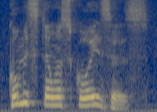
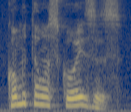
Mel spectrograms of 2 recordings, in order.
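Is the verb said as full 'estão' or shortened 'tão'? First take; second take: full; shortened. First: The verb is said in full, as estão. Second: The verb is shortened to tão, dropping es.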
